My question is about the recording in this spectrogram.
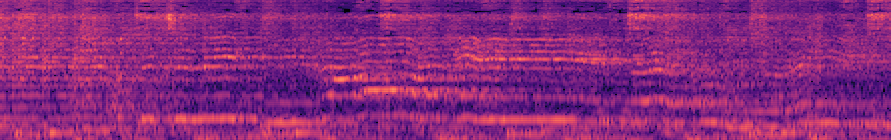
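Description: A live band playing a Bollywood film song: a woman singing into a microphone over drums and percussion, with a trumpet playing.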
